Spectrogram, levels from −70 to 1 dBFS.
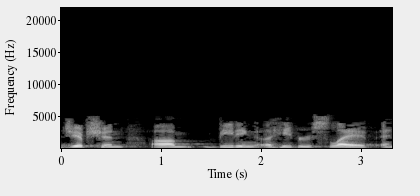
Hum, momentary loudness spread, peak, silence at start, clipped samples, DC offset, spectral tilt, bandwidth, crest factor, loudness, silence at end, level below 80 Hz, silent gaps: none; 10 LU; -2 dBFS; 0 s; under 0.1%; 0.2%; -8 dB/octave; 5.4 kHz; 18 dB; -20 LUFS; 0 s; -68 dBFS; none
